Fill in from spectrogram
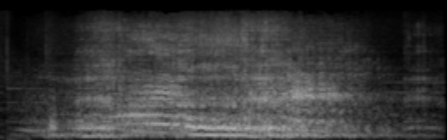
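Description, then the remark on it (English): A deep, powerful lion-like roar swells and sustains for about three seconds before fading, loud with rough harmonic growl, no voices present. “Does it have a roar like a supersized lion?”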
